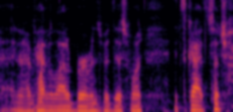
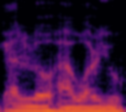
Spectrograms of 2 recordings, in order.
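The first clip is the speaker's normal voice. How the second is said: put-on Russian accent in a big man's voice; 2 semitones lower than usual. Joking that a man looks like a gigantic Russian dude: put-on gigantic Russian dude voice. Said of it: "He looks like a gigantic Russian dude, like".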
